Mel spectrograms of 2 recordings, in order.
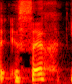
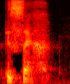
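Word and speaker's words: Ысыах: Этот праздник отмечается в день летнего солнцестояния, он называется Эсех, и вот, кстати, потому как человек произносит это слово, становится понятно, был ли он когда-нибудь в Якутске или читал только об этом. Потому что в русской транскрипции название праздника пишется как «Исыах», угу, а произносится он как «Исех».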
